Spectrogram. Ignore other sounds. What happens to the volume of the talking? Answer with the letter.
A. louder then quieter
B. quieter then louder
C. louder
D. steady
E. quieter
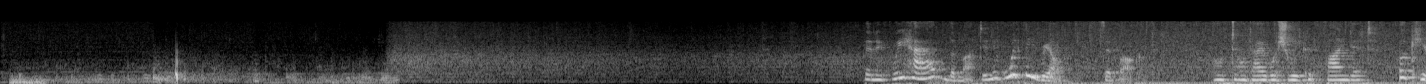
B.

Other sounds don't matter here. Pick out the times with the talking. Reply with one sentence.
You can hear the talking from 8.7 to 14.2 s.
